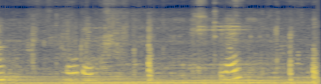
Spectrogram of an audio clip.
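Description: Chopsticks and porcelain bowls clinking during a meal, a few sharp clicks, over a steady low engine hum, with brief snatches of talk.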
